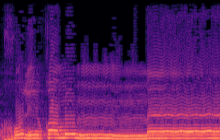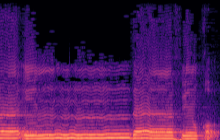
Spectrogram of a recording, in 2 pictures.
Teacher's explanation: میم آگے مد واجب ہے, دیکھیں اسی کلمہ میں حمزہ آ رہا ہے, 3 سے 4 سیکنڈ ایکسٹرا آپ نے کھینچنا ہے. میم تنوین کے بعد دیکھیں حروف اخفاء میں سے دال ہے, آپ نے نوز میں ساؤنڈ لے کے جانا ہے. آگے الف مد ہے, دال کو 1 سیکنڈ کھینچنا ہے, قاف کو سٹاپ کریں گے, قلقلہ کریں گے.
